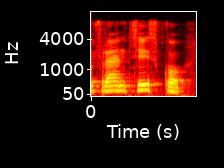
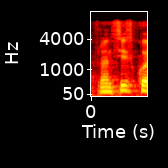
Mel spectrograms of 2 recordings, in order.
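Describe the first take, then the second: First: "Francisco" broken up as fran, cis, co; split into syllables. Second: Said in the usual way. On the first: Shown as a demonstration. Teacher separating a name for students, "Francisco" said syllable by syllable. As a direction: say "Francisco" one syllable at a time. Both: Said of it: "se separa en".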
